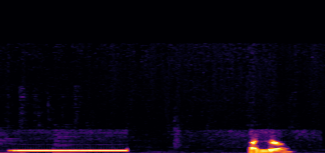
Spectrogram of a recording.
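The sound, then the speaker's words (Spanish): A phone line's ringback tone of an outgoing call: a single steady, mid-pitched beep lasting about a second, followed by a quiet pause and then a brief spoken voice. “Ok, le va a llamar el lobo, no haga ruido.”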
